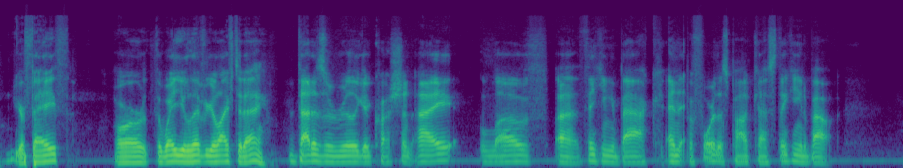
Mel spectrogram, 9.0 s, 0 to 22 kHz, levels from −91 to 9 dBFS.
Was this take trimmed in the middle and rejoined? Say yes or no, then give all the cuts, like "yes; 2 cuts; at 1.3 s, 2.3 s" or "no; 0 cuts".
yes; 2 cuts; at 2.8 s, 6.8 s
